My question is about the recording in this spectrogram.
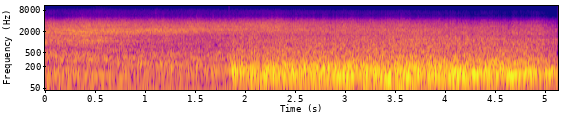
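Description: Aircraft crash sound effect: a loud rushing noise with an engine whine falling in pitch, which gives way about two seconds in to a heavy low rumble.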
